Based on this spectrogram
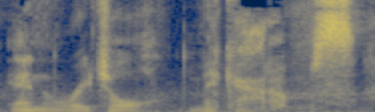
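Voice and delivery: breath running out, voice fading to a whisper. Real, not acted. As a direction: let the name sink away on your last air. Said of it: "out of breath".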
